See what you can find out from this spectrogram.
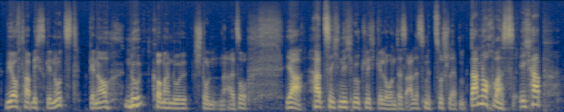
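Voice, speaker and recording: A man's voice: mid-range voice, animated, moderate pace, no echo. A man with a cold, candidly talking through his camera gear in a casual review. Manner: candid, chatty, plain-spoken. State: has a cold.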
